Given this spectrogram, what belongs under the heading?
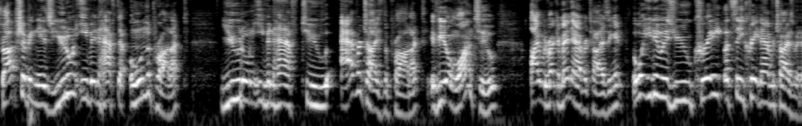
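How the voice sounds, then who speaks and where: Amid noticeable background noise, a man with a high voice talks fairly quickly in an energetic tone with lively intonation. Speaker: online business vlogger. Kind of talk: tutorial. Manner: fast; casual, energetic.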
